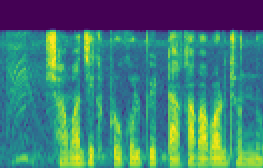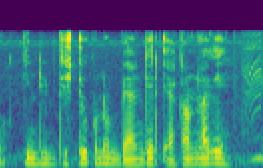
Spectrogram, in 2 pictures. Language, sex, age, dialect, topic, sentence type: Bengali, male, 18-24, Rajbangshi, banking, question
